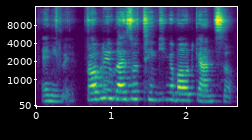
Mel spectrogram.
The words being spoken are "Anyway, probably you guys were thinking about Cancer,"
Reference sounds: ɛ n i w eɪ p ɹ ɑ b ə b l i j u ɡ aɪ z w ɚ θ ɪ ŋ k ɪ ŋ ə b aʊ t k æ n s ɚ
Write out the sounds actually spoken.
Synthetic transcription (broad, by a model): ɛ n i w eɪ p ɹ ɑ b ə b l i j u ɡ aɪ z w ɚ t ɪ ŋ k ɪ ŋ ə b aʊ t k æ n s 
